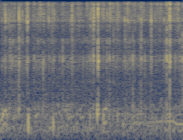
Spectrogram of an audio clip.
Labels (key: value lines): label: biophony, cascading saw
recorder: HydroMoth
